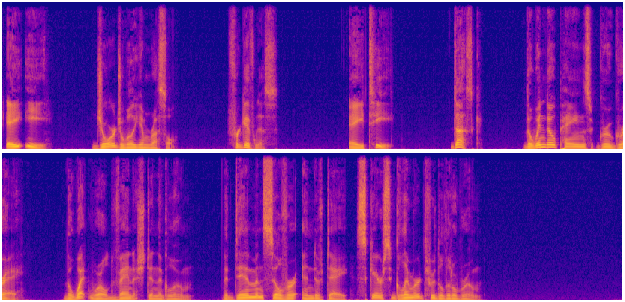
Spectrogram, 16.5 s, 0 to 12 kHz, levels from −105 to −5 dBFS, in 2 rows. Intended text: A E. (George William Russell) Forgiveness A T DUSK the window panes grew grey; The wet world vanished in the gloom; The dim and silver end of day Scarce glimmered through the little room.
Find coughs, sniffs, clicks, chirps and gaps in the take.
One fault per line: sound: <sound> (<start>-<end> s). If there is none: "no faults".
no faults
